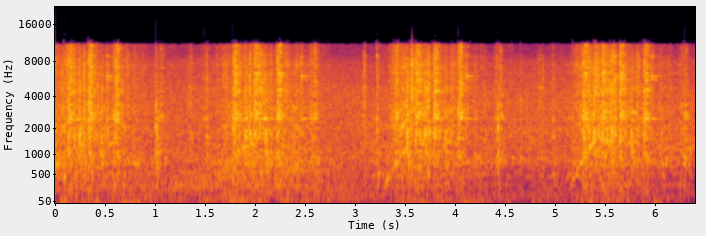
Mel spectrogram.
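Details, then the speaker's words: Generator engine with very few hours that sat unused for years: slow, uneven pulls about one every two seconds with a weak chuff; compression only 30 psi versus at least 90 needed; possibly a blown head gasket, carburetor also bad. "but with it only 30 psi that is not it's nothing I mean you need somewhere around at least 90 or so"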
